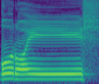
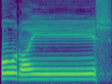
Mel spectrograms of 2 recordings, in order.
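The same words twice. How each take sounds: Both takes have the same delivery.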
